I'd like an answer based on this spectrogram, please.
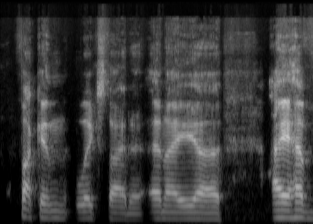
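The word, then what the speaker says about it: Lichtsteiner: all the time about licksteiner because he i mean he first he couldn't pronounce the name lichtenstein was constantly uh what he would say and um and and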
